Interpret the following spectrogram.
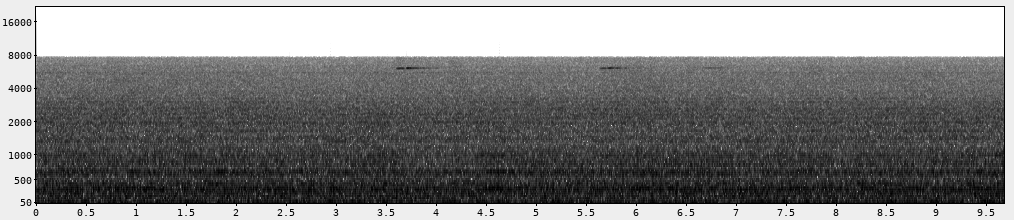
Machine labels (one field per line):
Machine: fan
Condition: normal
